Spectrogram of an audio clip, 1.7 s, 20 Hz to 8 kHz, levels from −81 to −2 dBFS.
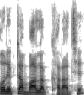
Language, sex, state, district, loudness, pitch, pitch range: Maithili, male, Bihar, Samastipur, -14 LUFS, 140 Hz, 130-165 Hz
